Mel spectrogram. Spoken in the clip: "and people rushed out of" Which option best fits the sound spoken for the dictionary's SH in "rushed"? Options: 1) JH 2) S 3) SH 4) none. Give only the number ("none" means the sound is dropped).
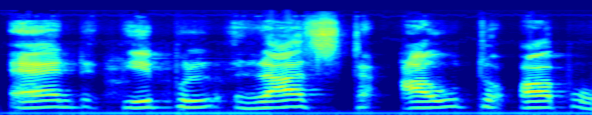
2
